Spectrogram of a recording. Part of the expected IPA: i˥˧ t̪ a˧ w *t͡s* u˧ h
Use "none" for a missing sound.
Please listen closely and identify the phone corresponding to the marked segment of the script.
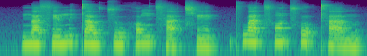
t͡s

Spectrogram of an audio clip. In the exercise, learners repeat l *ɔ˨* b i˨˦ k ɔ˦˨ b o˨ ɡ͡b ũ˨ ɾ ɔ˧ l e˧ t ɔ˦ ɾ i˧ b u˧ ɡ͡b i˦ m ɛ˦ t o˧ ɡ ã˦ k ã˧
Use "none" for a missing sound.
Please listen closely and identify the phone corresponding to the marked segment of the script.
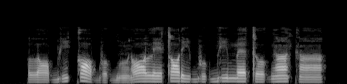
ɔ˨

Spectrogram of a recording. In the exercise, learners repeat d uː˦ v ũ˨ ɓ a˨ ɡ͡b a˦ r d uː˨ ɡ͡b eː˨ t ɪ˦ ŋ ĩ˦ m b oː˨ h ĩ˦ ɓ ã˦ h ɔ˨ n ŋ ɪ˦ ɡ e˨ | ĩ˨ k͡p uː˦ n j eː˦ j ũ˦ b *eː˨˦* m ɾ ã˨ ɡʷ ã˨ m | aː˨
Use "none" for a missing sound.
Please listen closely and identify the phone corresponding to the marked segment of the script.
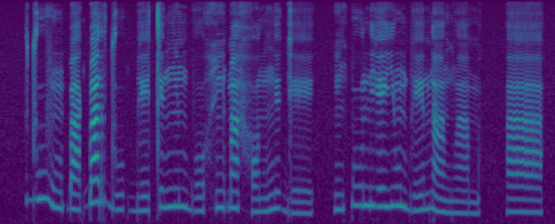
eː˨˦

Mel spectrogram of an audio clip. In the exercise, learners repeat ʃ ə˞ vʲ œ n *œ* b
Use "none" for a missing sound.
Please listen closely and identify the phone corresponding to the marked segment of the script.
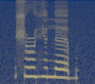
ɛ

